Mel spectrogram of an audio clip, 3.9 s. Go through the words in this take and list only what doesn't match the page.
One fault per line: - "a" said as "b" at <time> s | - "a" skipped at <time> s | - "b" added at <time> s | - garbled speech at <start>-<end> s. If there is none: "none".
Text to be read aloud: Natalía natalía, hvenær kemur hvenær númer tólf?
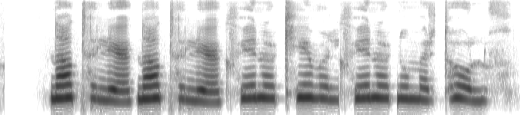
none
